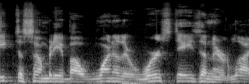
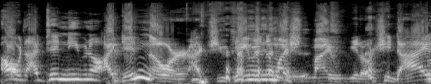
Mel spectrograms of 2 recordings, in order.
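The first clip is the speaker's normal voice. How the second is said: higher, stumbling mock denial; flustered excuse-making; 4 semitones higher than usual. Funeral director denies knowing the dead woman, mock flustered denial. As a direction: stammer out a put-on excuse, pitched up.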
